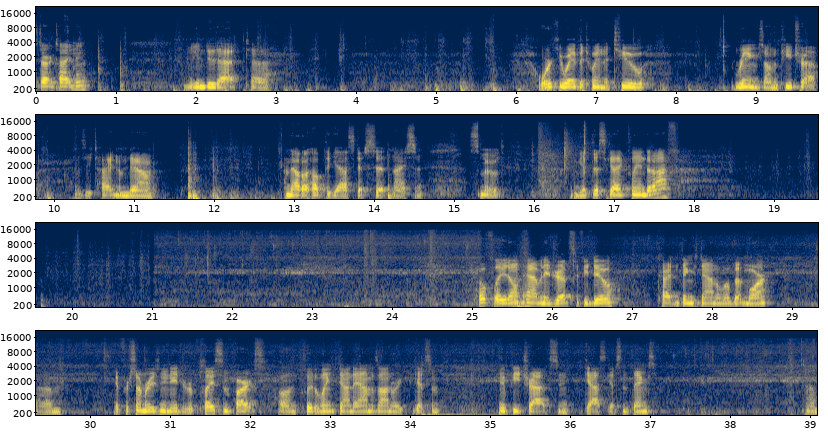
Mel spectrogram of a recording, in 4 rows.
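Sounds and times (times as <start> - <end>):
sink tap running: 21.0 - 39.0
water draining through pipe: 21.0 - 39.0.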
